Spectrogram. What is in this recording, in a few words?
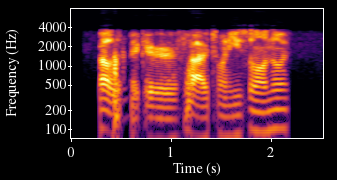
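Police Northeast District Dispatch; Raleigh; p25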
